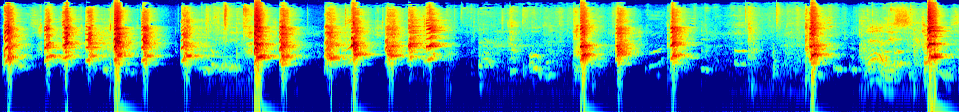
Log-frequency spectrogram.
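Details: Cavalier King Charles Spaniel McCartney barking at a watermelon in the garage; a fast opening volley of barks, then sparser single barks with quieter gaps and faint background noise.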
